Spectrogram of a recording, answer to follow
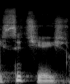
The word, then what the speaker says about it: situation: situation we don't say situation we say situ the U is pronounced with a long u sound ooh together situ so the T makes a CH sound like chicken situ situation because there's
